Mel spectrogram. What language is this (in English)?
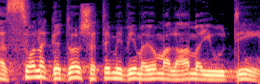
Hebrew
